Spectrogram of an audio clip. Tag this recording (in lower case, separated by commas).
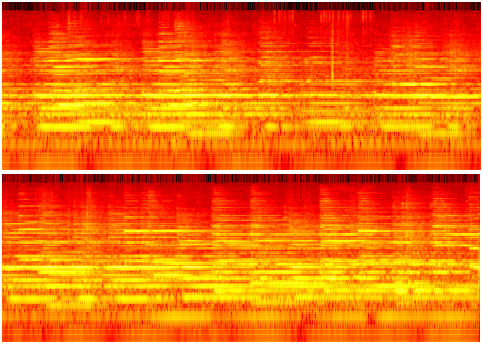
playing zither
